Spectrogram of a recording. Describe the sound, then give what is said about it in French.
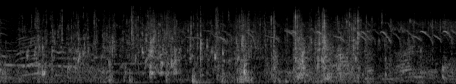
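Girls washing dishes under running water above the pigs: a steady splashing trickle with scattered clinks and clatters, murmured voices and a few chirping birds or clucking fowl mixed in. “À côté, j'entends les filles qui font déjà la vaisselle au-dessus des cochons.”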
